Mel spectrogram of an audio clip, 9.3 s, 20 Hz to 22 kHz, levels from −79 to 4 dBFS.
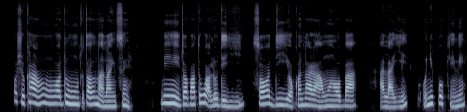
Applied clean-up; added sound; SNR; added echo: neural mask model Resemble Enhance denoiser.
